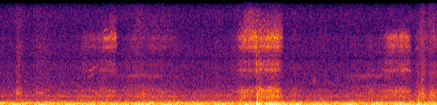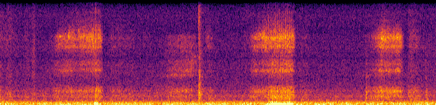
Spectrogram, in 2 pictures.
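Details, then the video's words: Lucybelle, a pet dog napping on a lap, snoring softly: breathy rasping snores recur every two to three seconds over a low steady room hum. "Dog snoring and sleeping"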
